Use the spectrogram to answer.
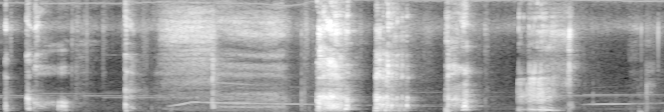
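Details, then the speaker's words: Sick person who says they sound like a machine when coughing: a run of about six short, harsh coughs in quick bursts, with a faint whistling tone in the background. "i'm sick guys i'm sick kind of bad halloween mummy cat good okay i love you off a girl you're stolen from my beautiful heart i sound like freaking machine when i cough what the hell is that"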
